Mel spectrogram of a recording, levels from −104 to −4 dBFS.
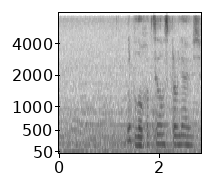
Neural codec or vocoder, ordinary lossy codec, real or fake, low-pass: none; none; real; 7.2 kHz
